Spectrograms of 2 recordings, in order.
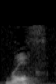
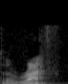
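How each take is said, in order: First: The word is said with a British pronunciation. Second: The word is said with an American pronunciation. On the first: "Over here, across the pond, we say wrath" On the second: "not wrath"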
